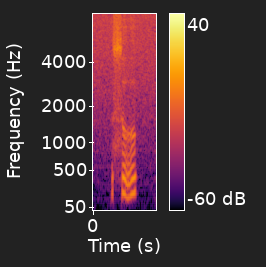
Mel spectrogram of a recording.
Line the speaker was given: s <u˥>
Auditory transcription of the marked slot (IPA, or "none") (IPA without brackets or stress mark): ṵ˨˩˦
